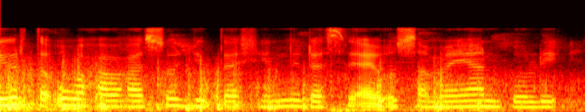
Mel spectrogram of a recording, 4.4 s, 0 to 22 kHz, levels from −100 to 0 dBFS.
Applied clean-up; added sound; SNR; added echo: none; Thunder; 4 dB; none.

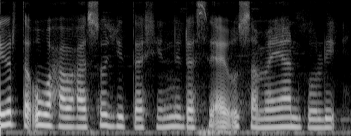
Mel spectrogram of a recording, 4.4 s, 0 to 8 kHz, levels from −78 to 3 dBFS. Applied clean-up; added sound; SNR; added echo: none; none; none; none.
